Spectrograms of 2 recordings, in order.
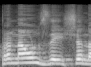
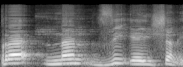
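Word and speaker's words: pronunciation: இதை எப்படி நம்ம உச்சரிக்கிறோம் அப்படின்னா ப்ரனவுன்சியேஷன் அப்படின்னு உச்சரிக்கிறோம். ஸோ இங்கே பாருங்கள், ப்ரனன்சியேஷன் இதுதான் கரெக்டான உச்சரிப்பு.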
